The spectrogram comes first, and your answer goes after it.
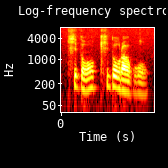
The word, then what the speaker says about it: KEEDO: 근데 이제 우리 중국 친구들이 제 이름을 치더라고 부를 때도 있긴 하지만 한국어로 부를 때 덕 발음을 잘 못해요. 그래서 제 이름을 이렇게 완벽하게 잘 못 읽고 키도라고 부르더라고요.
